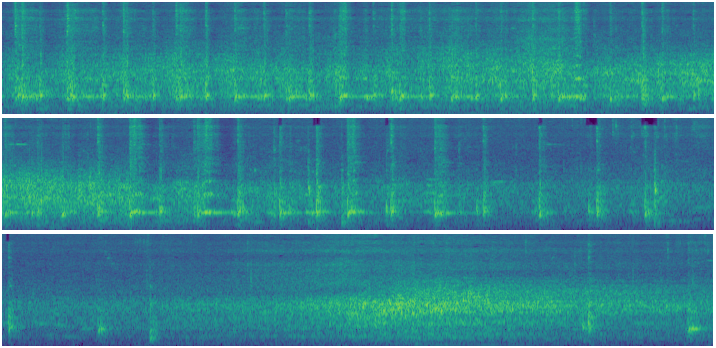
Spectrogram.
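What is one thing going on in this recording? A pressure washer hose sprays water in a rapid, pulsing hiss.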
